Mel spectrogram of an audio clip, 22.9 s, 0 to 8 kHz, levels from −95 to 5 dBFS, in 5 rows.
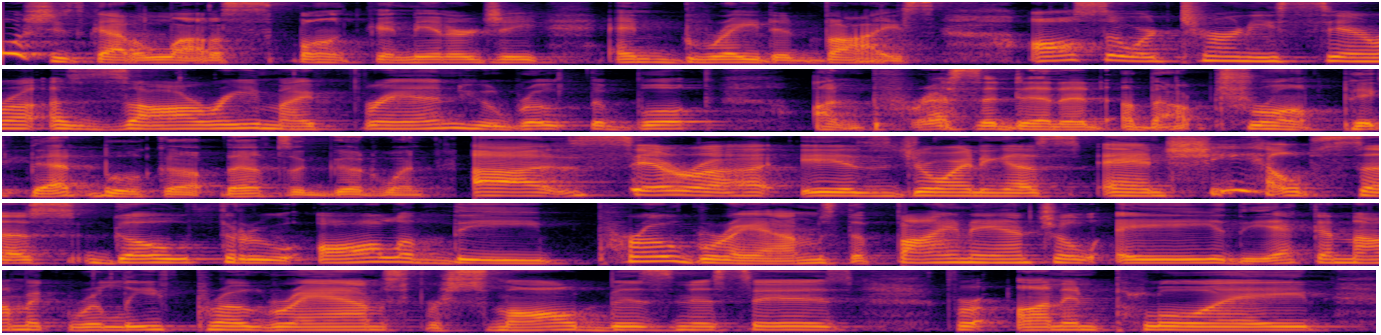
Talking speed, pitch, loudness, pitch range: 155 wpm, 160 Hz, -21 LUFS, 145-170 Hz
